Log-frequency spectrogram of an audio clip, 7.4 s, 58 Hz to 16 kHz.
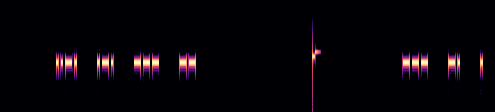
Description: Morse code, heard as a keyed tone, about 36 wpm, spaced as for 20 wpm, 690 Hz. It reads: FROM ONE
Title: 3x Character Spacing - Top 100 Words - 35wpm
